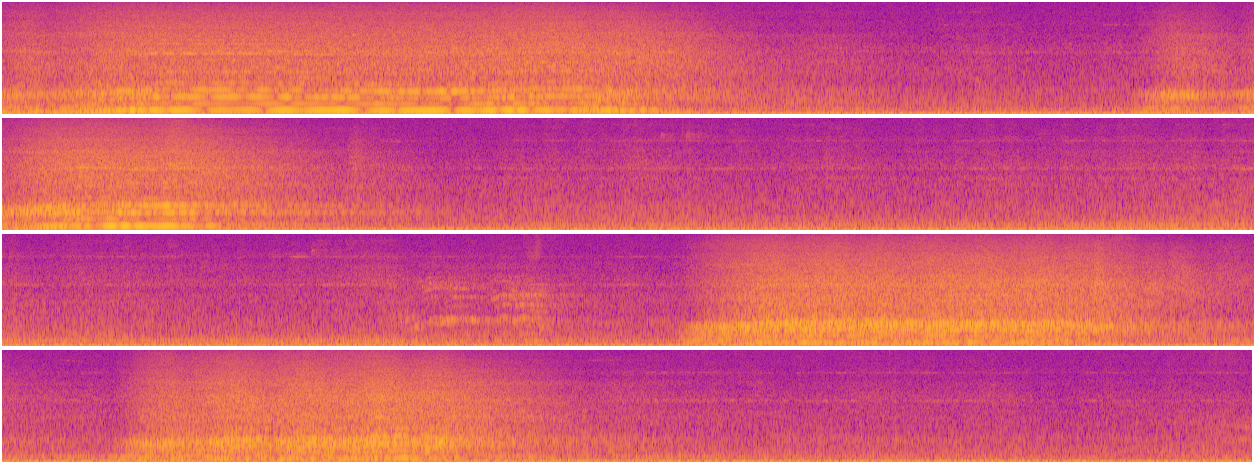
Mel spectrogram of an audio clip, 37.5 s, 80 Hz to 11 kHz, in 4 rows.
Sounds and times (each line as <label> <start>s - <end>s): chainsaw 0.0s - 21.8s
lumberjack conversations 21.6s - 23.6s
chainsaw 22.8s - 37.5s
